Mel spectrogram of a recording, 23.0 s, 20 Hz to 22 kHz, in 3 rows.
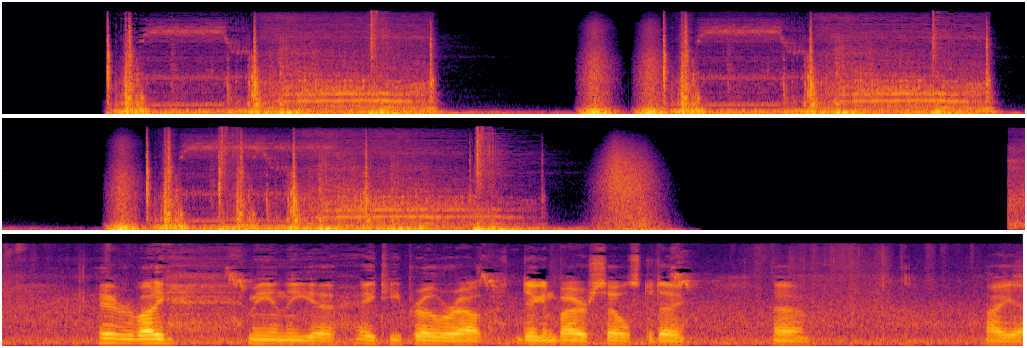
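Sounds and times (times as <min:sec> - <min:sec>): sharp clicks: 0:00.8 - 0:03.3, 0:08.6 - 0:11.8
mechanical whirring and clunking: 0:00.8 - 0:12.8.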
